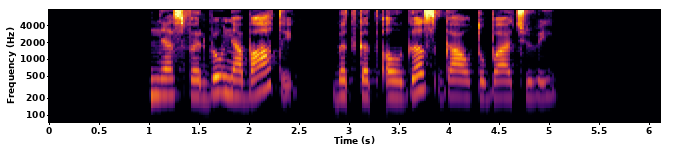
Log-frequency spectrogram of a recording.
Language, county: Lithuanian, Vilnius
